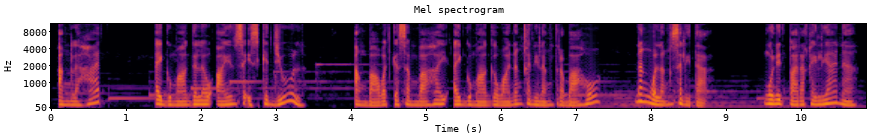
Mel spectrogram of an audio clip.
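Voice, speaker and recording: A woman's voice: low voice, a little mellow. A woman narrator reading a scripted romance story in a dramatic storytelling style.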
